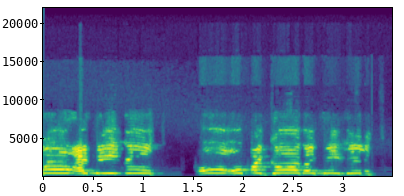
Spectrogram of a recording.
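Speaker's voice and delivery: mock crying sounds. Retelling how she reacted to making it: imitating someone crying. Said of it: "she's all crying".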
